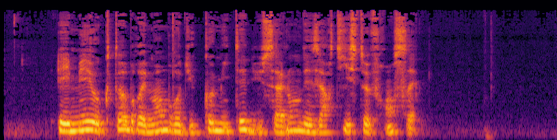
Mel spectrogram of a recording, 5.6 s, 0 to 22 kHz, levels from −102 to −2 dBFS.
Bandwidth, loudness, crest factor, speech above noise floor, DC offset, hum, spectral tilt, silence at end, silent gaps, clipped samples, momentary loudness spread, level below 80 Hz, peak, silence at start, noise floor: 17 kHz; -20 LUFS; 16 dB; 46 dB; under 0.1%; none; -5 dB/octave; 1.4 s; none; under 0.1%; 7 LU; -58 dBFS; -4 dBFS; 0.55 s; -65 dBFS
